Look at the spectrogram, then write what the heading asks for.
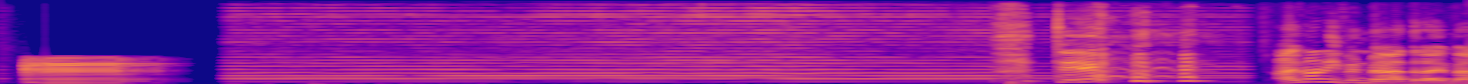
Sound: car horn

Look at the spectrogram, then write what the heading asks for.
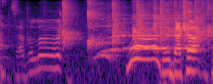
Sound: applause; cheering

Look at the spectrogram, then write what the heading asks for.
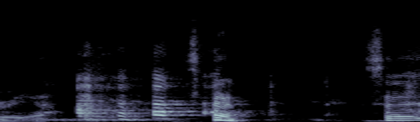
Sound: laughing

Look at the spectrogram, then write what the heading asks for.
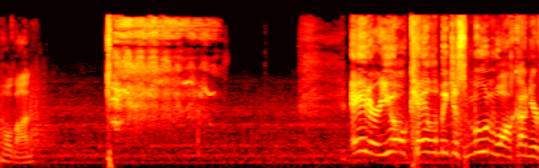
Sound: laughs

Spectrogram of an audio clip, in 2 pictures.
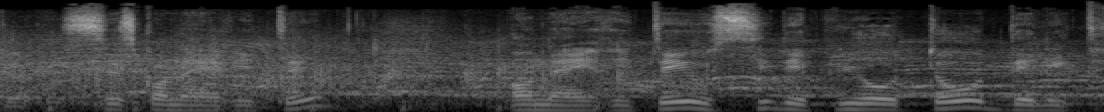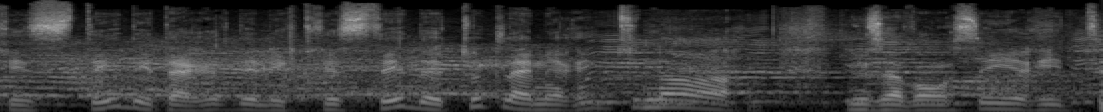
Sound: applause

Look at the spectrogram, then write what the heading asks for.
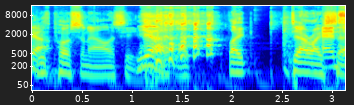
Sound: laughs

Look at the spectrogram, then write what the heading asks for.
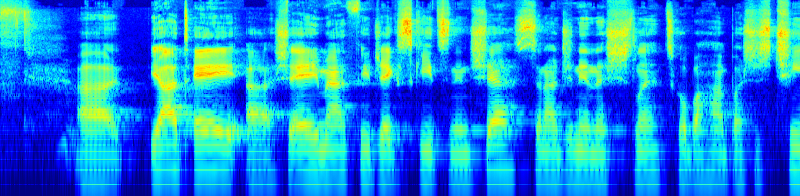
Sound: speaks in foreign language

